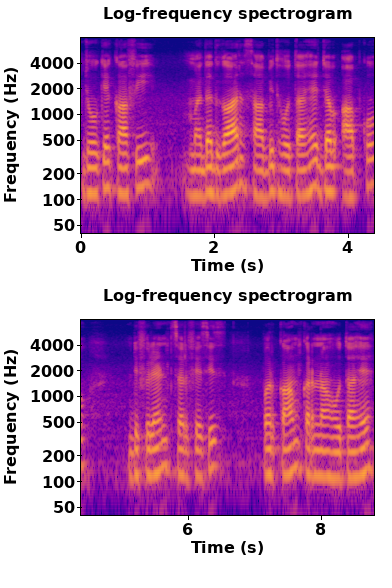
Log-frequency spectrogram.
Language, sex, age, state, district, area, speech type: Urdu, male, 18-30, Delhi, North East Delhi, urban, spontaneous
